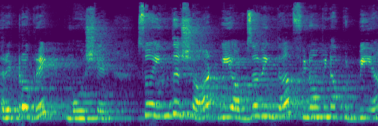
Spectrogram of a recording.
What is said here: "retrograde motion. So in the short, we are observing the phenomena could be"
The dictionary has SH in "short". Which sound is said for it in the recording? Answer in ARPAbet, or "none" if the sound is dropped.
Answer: SH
